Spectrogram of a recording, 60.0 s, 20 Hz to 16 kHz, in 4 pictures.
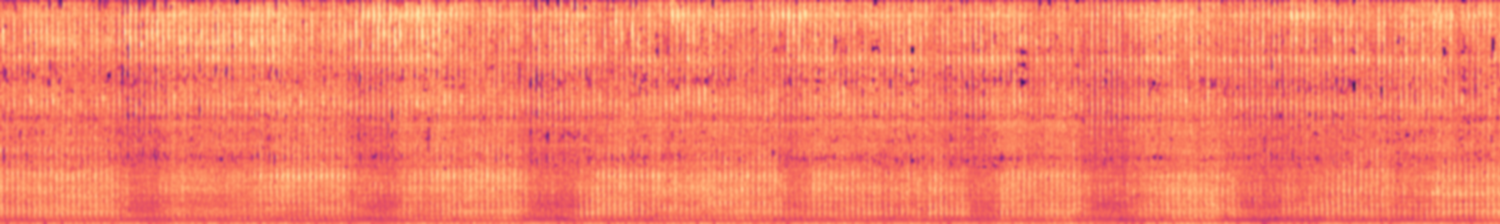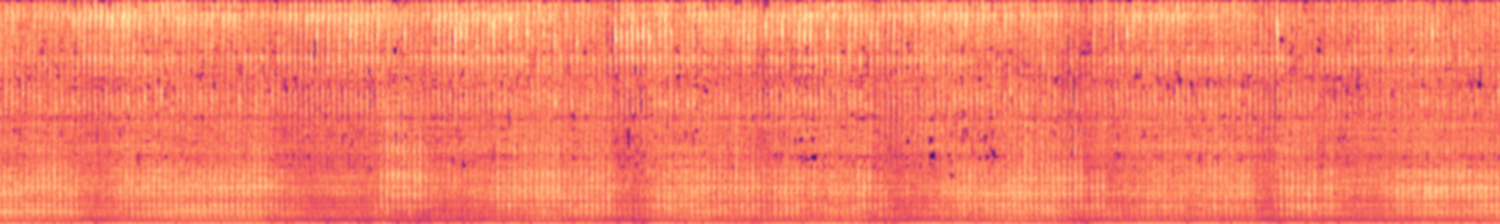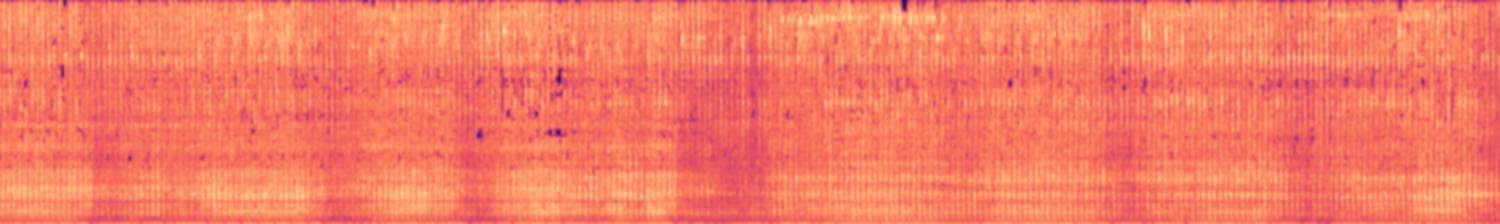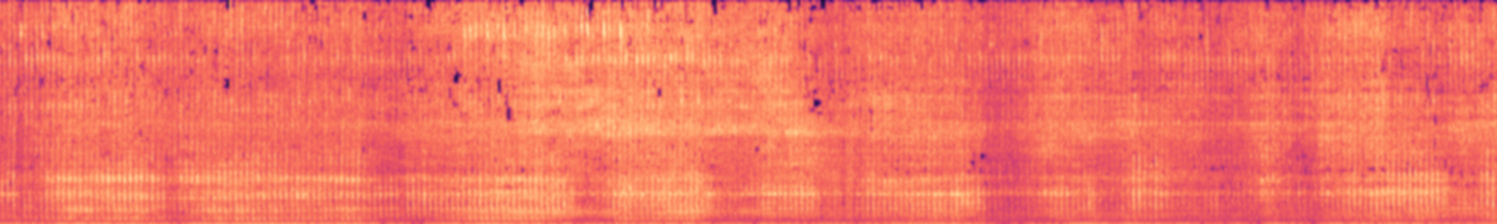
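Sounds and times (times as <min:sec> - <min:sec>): low motor hum: 0:00.0 - 0:59.9
scroll saw cutting wood: 0:26.3 - 0:59.9.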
